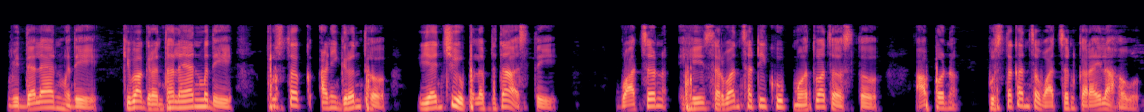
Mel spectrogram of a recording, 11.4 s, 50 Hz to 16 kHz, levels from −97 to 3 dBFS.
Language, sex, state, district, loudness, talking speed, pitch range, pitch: Marathi, male, Maharashtra, Dhule, -19 LUFS, 105 wpm, 115-175 Hz, 140 Hz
